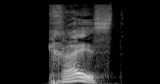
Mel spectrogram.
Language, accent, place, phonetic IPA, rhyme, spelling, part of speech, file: German, Germany, Berlin, [kʁaɪ̯st], -aɪ̯st, kreist, verb, De-kreist.ogg
- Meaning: inflection of kreisen: 1. second/third-person singular present 2. second-person plural present 3. plural imperative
